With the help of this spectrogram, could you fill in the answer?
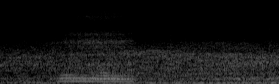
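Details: Female Miniature Dachshund falling asleep, one low droning snore lasting under a second, with a faint higher hiss over it, then quiet steady breathing noise.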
